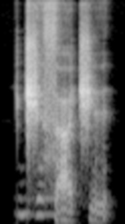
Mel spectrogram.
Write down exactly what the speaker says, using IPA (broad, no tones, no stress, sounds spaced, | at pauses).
d͡ʒ ɛ̤ z a̰ t͡ʃ ḛ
